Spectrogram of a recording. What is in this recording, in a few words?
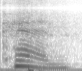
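"ten", female; MacCribbage; InterStellar MacCribbage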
